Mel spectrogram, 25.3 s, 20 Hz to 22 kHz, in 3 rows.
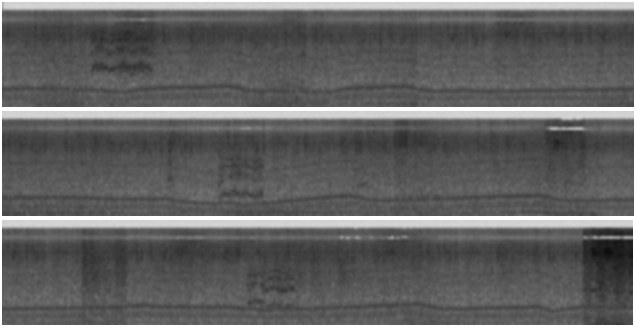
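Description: A V8 muscle car engine revs up and down.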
